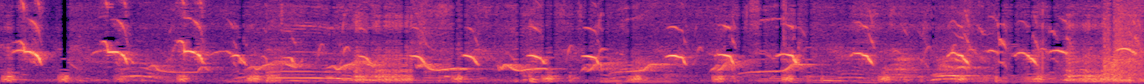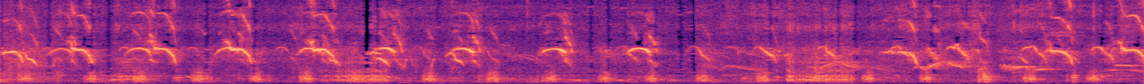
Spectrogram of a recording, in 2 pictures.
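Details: Farm chickens: a dense chorus of high, downward-slurred peeping notes running continuously, mixed with lower, throaty clucks that swell in bursts every few seconds.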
